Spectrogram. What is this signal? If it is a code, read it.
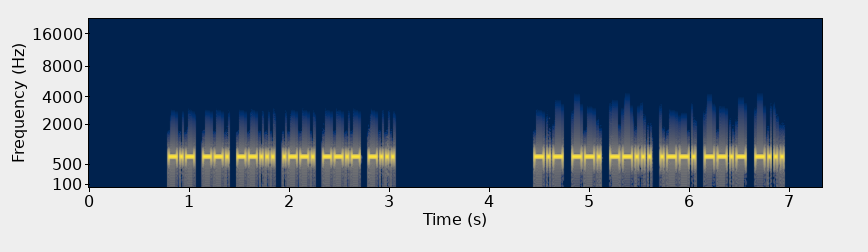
Morse code, heard as a keyed tone, about 36 wpm, 700 Hz. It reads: KG7PQB KG7PQB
